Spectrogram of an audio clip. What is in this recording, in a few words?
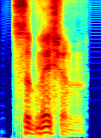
"submission", British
